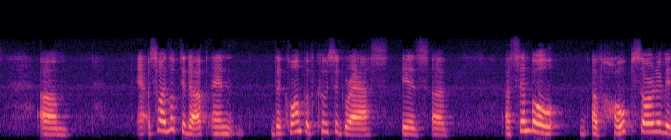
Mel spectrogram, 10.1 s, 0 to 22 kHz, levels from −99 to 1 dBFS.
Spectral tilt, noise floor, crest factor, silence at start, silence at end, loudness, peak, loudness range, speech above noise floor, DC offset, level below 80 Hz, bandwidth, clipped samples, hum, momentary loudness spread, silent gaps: -3.5 dB/octave; -62 dBFS; 18 dB; 0.6 s; 0 s; -26 LUFS; -8 dBFS; 2 LU; 36 dB; under 0.1%; -78 dBFS; 6.8 kHz; under 0.1%; none; 15 LU; none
